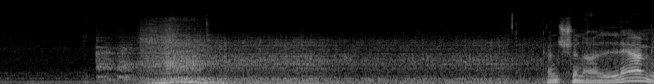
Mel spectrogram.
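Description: A large machine starts up with a low rumble.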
